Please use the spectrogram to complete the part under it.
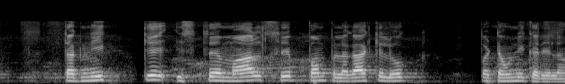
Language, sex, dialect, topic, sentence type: Bhojpuri, male, Southern / Standard, agriculture, statement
